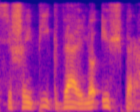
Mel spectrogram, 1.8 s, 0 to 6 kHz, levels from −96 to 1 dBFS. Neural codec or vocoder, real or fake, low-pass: none; real; 5.4 kHz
